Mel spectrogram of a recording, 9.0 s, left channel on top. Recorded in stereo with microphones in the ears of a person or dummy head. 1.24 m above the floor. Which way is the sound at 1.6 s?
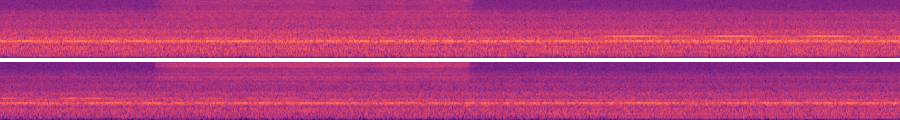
25° right (ahead or behind).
